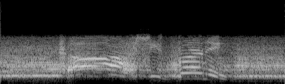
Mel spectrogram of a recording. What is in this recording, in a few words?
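English on fire mood low; speech; War Thunder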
